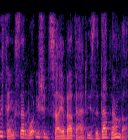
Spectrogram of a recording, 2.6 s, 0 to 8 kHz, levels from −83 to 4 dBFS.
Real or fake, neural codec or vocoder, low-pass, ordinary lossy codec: fake; codec, 16 kHz, 8 kbps, FreqCodec, larger model; 7.2 kHz; MP3, 64 kbps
